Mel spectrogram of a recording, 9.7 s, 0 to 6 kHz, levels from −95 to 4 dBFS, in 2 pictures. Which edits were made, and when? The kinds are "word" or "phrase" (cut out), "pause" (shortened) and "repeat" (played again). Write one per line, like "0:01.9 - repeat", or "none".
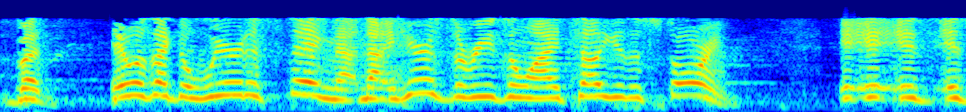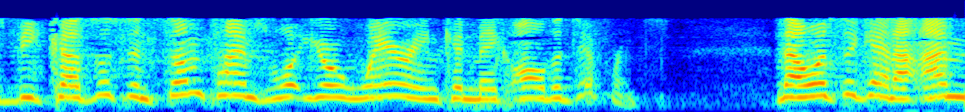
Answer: none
